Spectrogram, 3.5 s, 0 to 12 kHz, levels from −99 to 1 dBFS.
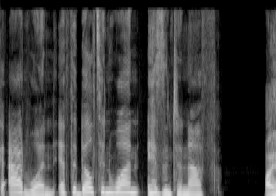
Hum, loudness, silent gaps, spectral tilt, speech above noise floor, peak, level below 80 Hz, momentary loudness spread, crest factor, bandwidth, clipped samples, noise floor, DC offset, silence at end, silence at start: none; -20 LUFS; none; -6 dB/octave; over 71 dB; -4 dBFS; -74 dBFS; 5 LU; 16 dB; 12 kHz; under 0.1%; under -90 dBFS; under 0.1%; 0 s; 0 s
